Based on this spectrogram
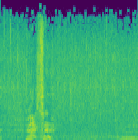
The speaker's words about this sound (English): I'm catching my death in this rain.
